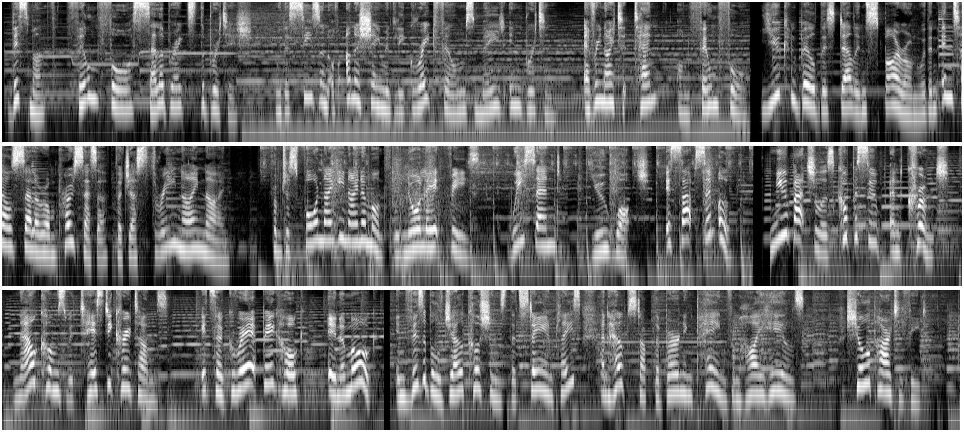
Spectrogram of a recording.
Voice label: Commercial Megamix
